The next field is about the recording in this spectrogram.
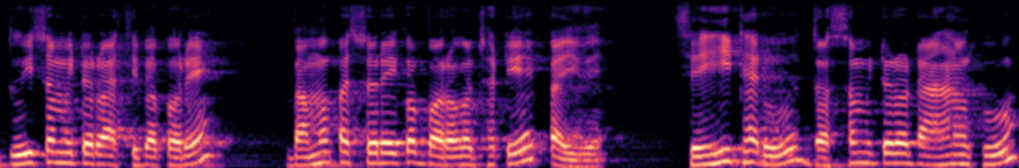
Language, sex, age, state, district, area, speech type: Odia, male, 18-30, Odisha, Dhenkanal, rural, spontaneous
